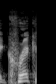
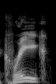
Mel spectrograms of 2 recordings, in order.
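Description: First: "crick" with a short i, rhyming with brick; Midwestern crick. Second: Said in the usual way. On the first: Shown as a demonstration. Showing own Iowa word for creek, "crick" with short i. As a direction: say "crick" with the vowel of sit. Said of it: "I say a couple words weird". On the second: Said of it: "instead of creek".

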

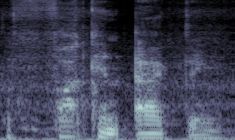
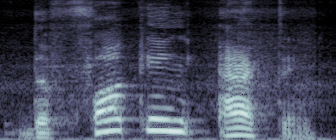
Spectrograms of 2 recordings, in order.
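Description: First: Said in the usual way. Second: "The fucking acting" thrown up high, with "fucking" hit hard; exclaimed in awe. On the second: Shown as a demonstration. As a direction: raise the line into amazed praise.

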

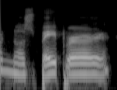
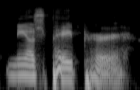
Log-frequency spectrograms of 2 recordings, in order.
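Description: First: Slow "newspaper" as "noozpaper"; American pronunciation. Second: Very slow "newspaper" as "nyoozpaper"; British pronunciation. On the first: Teacher sums up American form, slow "newspaper" as "noozpaper". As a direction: say "newspaper" slowly with no y-sound. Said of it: "en americano". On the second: Teacher sums up British form, very slow "newspaper" as "nyoozpaper". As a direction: stretch "newspaper", putting a y after the n. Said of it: "Británico". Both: Shown as a demonstration.

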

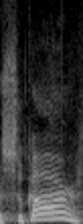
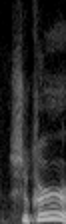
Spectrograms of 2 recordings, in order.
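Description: First: "succor" said as "soo-KAR"; trying another pronunciation. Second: "Succor" said as "soo-ker"; trying a pronunciation. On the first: Preacher unsure how to say it, "succor" as "soo-kar". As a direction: end "succor" on an open "kar". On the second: Preacher unsure how to say it, "Succor" as "soo-ker". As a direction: say "Succor" with a long oo, ending in er. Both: Shown as a demonstration. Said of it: "how do you say it?".

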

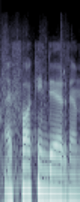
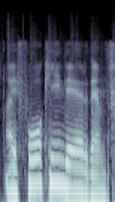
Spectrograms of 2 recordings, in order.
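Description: First: Said in the usual way. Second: Put-on slow, drawn-out British accent. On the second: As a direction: put on your best British accent, stretching the words. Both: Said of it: "In his best British accent".

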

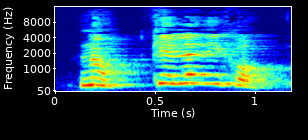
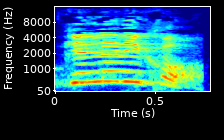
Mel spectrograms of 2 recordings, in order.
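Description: First: "le" stressed, said slowly and falling; slow, puzzled "¿quién le dijo?" with weight on "le"; first, slower ask. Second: "le" hit higher and falling, pitch jumping up; higher repeat. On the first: Brother asks who told her, slow and falling. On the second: Brother repeats the question, much higher and alarmed. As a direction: shoot the "¿quién le dijo?" up high, stressing "le". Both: Acted.

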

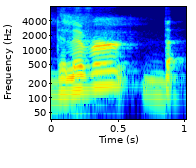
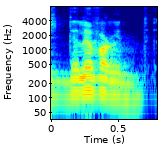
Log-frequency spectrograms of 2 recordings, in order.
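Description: First: "delivered" as de-li-verd, loud; correct joined ending. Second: "delivered" wrongly said as de-li-ver-id; wrong extra syllable. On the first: Teacher modelling the past ending, joined D. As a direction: join the D onto "delivered" with no "id". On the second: Teacher showing the mistake to avoid, wrong extra syllable. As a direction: tack a separate "id" onto "delivered". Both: Shown as a demonstration. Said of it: "مش delivered".

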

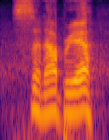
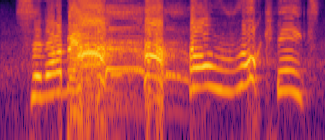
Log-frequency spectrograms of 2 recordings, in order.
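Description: First: Louder urgent call of the name; willing the striker on; rising excitement. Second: Very high, very loud drawn-out scream of the name; ecstatic shout. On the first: Gamer urging his striker toward goal, eager call. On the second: Gamer as his striker scores, ecstatic screaming. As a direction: scream it with pure joy, laugh breaking in. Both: Real, not acted.

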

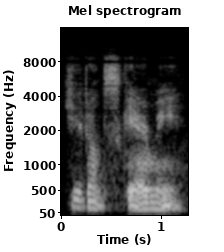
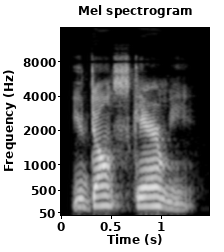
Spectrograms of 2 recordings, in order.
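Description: First: Much softer, slow defiant mutter; softer, slow, half-swallowed defiance; under her breath. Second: A raised, challenging repeat with stress on don't; girl stands up to her father, louder; louder defiance. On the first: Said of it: "mostly under my breath". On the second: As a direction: repeat it out loud, daring him. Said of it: "louder this time". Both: Acted.

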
